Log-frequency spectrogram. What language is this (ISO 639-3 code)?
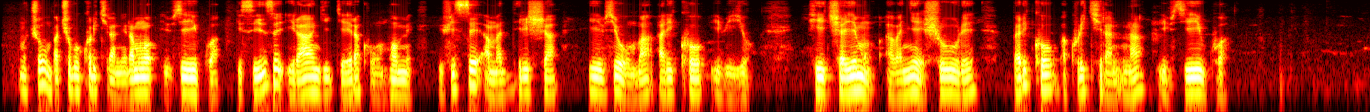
run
